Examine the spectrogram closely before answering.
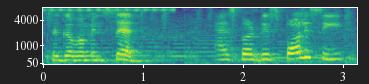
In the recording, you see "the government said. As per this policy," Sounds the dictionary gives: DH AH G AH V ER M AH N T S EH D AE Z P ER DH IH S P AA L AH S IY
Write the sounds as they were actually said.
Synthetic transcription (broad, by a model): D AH G AH V ER M AH N T S EH D AE Z F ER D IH S P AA L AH S IY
